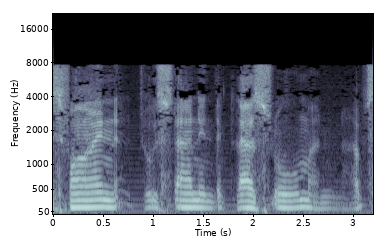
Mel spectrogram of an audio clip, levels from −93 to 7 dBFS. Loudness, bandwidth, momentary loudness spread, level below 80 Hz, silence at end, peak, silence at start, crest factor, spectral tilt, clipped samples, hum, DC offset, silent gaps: -16 LUFS; 8 kHz; 11 LU; -40 dBFS; 0 s; -2 dBFS; 0 s; 14 dB; -4.5 dB/octave; under 0.1%; none; under 0.1%; none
